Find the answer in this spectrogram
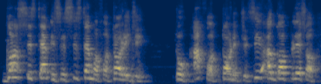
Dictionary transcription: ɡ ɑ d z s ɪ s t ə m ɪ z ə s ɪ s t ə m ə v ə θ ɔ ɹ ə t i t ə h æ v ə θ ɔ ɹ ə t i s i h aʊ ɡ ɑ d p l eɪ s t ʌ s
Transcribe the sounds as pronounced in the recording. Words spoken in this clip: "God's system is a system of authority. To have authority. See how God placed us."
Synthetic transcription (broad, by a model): ɡ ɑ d s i s t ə m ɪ s ə s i s t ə m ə f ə t ɔ ɹ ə t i t ə h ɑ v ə t ɔ ɹ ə t i s i h aʊ ɡ ɑ d p l eɪ s ɔ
